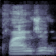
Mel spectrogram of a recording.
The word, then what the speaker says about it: Plangent: So you can, Jamie's, is it plangent?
